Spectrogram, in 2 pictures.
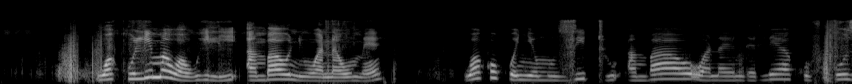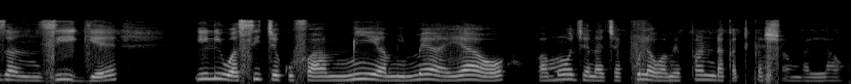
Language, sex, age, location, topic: Swahili, female, 18-24, Kisii, health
